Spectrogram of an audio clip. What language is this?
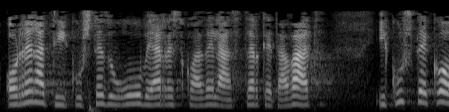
Basque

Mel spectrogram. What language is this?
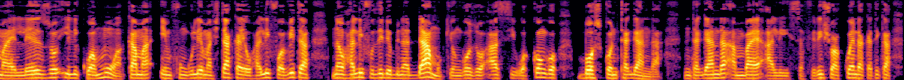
Swahili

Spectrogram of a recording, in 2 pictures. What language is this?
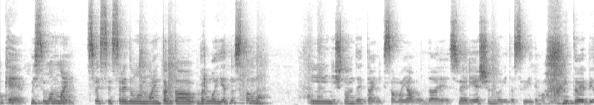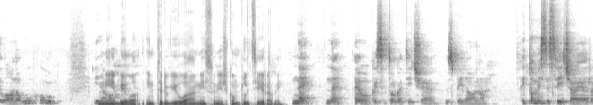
Croatian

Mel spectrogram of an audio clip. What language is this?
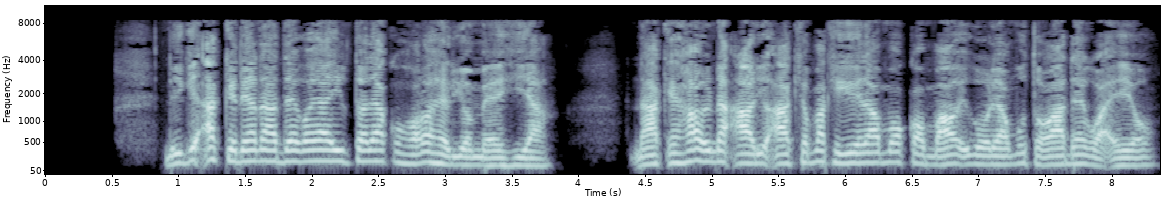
Kikuyu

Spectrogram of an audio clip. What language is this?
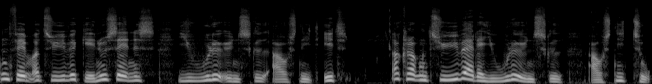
Danish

